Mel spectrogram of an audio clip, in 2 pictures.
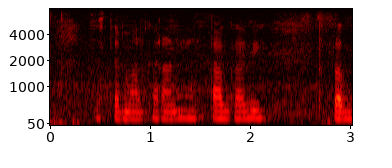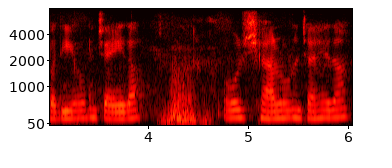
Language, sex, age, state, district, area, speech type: Dogri, female, 30-45, Jammu and Kashmir, Samba, rural, spontaneous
